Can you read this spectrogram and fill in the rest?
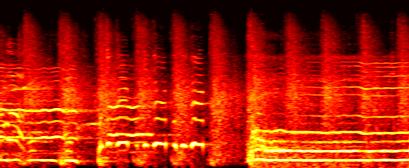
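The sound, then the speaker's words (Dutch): An audience stamps its feet on cue, producing repeated heavy thuds in an uneven rhythm, loud, under sustained musical tones and a general crowd din. “We met de voeten stampen.”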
